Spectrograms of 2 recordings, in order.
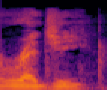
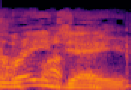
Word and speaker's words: Ray J: You call him Reggie. His name's Ray J.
